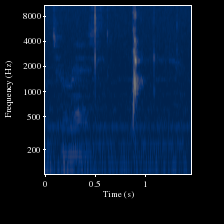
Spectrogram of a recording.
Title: Hiccups at 8 days old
